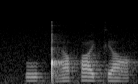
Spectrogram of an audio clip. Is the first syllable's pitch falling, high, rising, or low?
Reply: low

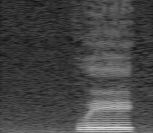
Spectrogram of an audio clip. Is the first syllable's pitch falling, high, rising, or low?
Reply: high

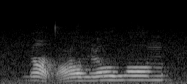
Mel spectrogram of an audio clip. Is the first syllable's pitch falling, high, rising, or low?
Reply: falling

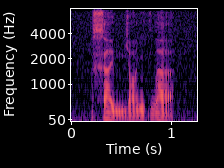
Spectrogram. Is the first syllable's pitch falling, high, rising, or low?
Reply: falling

